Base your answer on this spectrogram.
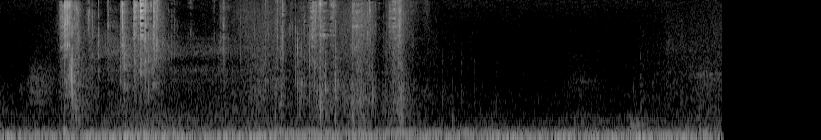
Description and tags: Keys in pocket
Keys, chiavi, pocket, tasca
